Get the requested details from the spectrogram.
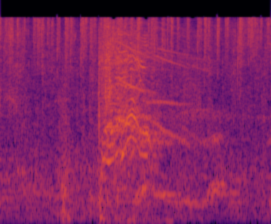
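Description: Fireballs burst with fiery whooshes in a video game.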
